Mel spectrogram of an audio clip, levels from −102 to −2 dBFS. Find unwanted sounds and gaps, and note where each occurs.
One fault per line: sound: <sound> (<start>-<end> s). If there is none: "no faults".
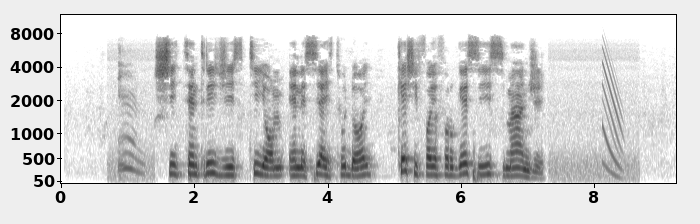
sound: throat clearing (0.8-1.3 s)
sound: chirp (8.1-8.5 s)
